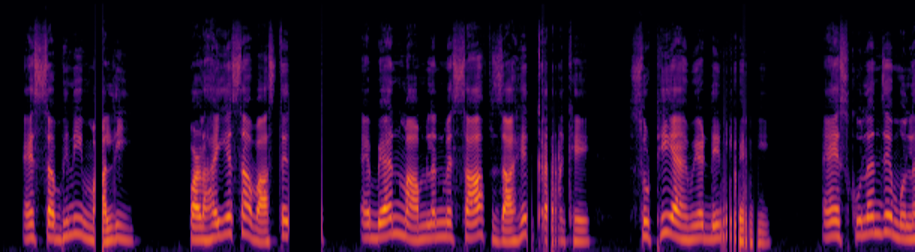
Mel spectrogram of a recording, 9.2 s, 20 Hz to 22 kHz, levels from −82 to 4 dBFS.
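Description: Speech drops out at 0.95 s after "ऐं सभिनी", 2.88 s after "पढ़ाईअ सां", 5.28 s and 7.21 s, likely Bluetooth dropouts: late packets discarded, leaving silent gaps, the last two broken into short scattered holes.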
